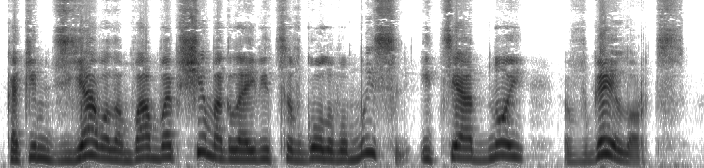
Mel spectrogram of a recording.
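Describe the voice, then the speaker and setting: Brief: woman doing a stern, mocking grown man, sharp and lecturing, loud and dry. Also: medium pitch, animated, moderate pace, no room sound. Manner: harsh, sarcastic, lecturing. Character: stern scornful man scolding a drunk girl.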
